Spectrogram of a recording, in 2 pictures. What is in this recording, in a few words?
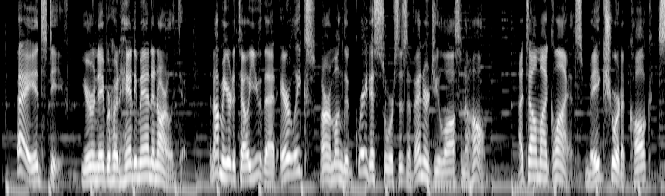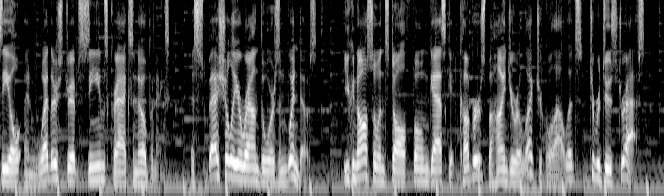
Radio; Northern VA Arlington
